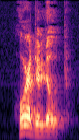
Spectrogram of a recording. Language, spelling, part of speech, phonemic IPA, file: Dutch, hordeloop, noun, /ˈhɔrdəˌlop/, Nl-hordeloop.ogg
- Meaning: 1. athletic discipline in which the runners must also jump regularly placed hurdles 2. path strewn with obstacles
